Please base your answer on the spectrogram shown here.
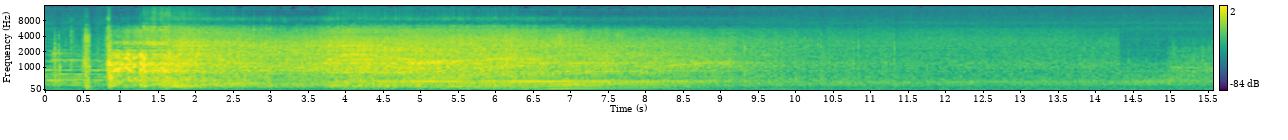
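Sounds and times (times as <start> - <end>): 
car engine cranking and starting: 0.8 - 10.4.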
